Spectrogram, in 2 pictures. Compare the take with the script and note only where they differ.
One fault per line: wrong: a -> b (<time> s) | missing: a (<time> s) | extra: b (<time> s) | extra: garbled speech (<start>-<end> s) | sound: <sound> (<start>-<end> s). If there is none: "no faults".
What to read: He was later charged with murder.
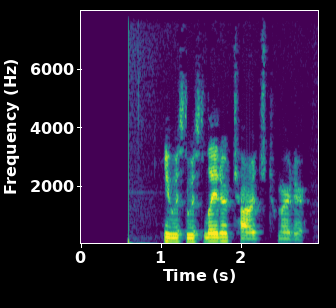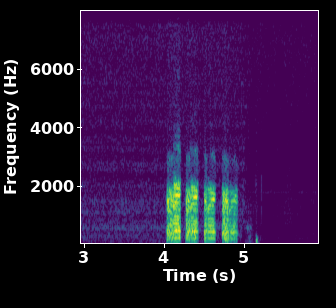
extra: was (1.3 s)
missing: with (2.4 s)
sound: laugh (4.0-4.9 s)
